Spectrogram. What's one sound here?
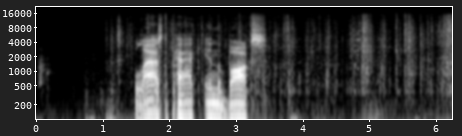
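A foil card wrapper crinkles as hands handle it.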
